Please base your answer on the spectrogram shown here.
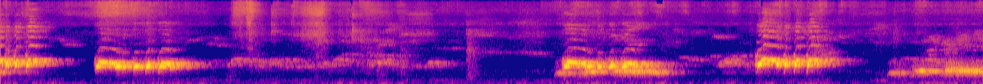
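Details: Perched local zebra dove singing steadily: several soft, purring trilled coos, some high and rolling, others lower and buzzier, spaced by short pauses against a constant low hum.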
